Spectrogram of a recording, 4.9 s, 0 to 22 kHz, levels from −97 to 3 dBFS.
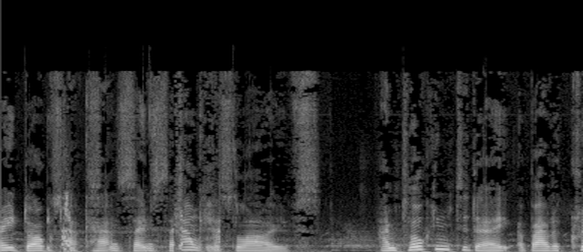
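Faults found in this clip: Doubled audio track, 0.39 to 1.83 s: second full-band copy roughly 0.3 s behind, about as loud, no decay or room colour, abrupt onset and cutoff. Waveform shows repeated envelope shapes offset by the delay; spectrogram shows duplicated patterns side by side. Likely cause: a slower capture path or misaligned edit layering two copies.

Broken MP3 bit reservoir, 0.49 to 0.58 s and 1.43 to 1.52 s: audio skips forward, then a short chirp, noise burst or hole lasting a few 24 ms frames. Spectrogram shows vertical smears or blank slots; waveform shows a discontinuity. Likely cause: dropped frames, so later frames read borrowed bytes from the wrong frame.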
